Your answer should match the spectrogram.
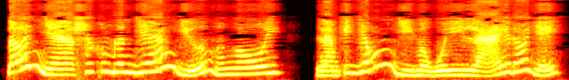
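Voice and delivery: high, fast biting mockery; wife mocking the kneeling servant; sharp sarcasm. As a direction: needle him with false politeness. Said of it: "mợ Hai nói gai gắt".

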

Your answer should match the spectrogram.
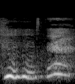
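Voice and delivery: put-on high, bright girlish laugh. A narrator's reading. Young woman laughs to soften the moment, bright. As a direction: laugh warmly at him. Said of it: "Cô ta cười tươi".

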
